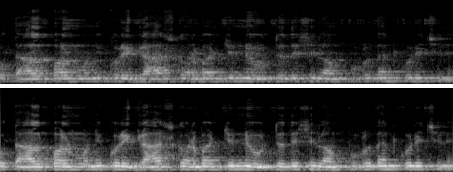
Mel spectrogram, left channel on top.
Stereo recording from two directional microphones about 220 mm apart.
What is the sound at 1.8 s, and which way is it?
A man's voice, 25° right (ahead or behind).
